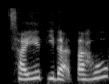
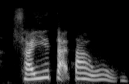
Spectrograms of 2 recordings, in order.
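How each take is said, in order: First: The word for 'not' is said in full. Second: The word for 'not' is said shortened. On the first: This is the formal way of speaking. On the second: This is the casual way of speaking.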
